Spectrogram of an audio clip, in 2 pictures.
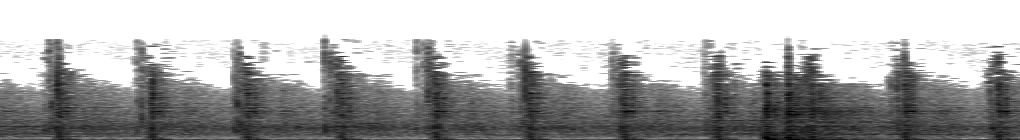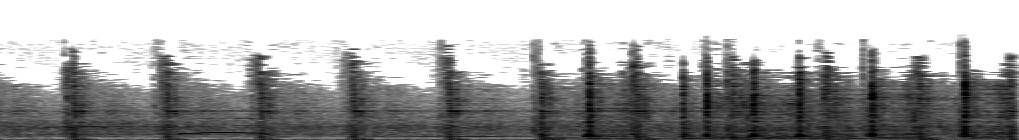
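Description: Live arena rock band: a drum kit plays a steady beat of about four hits a second, with a few short whoops over it. About eight seconds in, a synthesizer comes in with a held low note and a repeating higher riff on top of the drums.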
